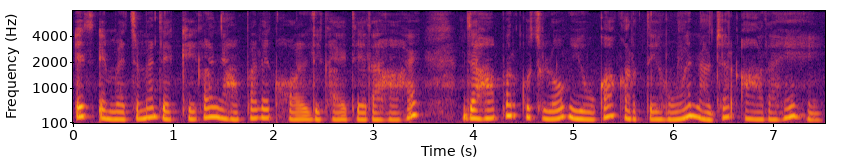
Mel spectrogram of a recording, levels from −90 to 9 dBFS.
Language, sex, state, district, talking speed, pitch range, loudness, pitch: Hindi, female, Rajasthan, Jaipur, 185 wpm, 185-240 Hz, -17 LUFS, 210 Hz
